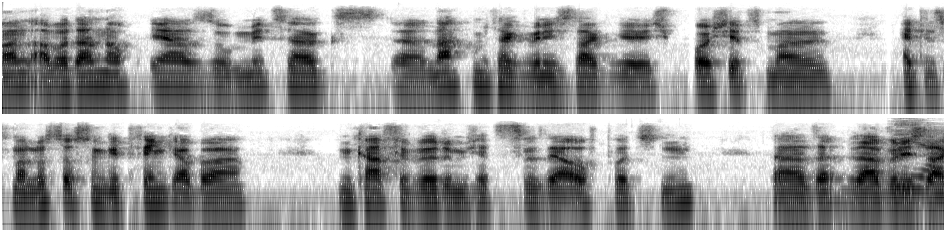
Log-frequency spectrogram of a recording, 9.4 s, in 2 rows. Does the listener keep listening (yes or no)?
yes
